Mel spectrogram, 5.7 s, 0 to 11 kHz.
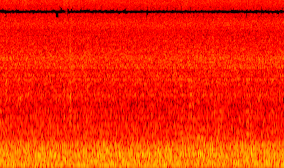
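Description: Steady low roar inside the cabin of an Airbus A320neo in flight: the engines and airflow heard from a window seat over the wing, with no change in level.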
